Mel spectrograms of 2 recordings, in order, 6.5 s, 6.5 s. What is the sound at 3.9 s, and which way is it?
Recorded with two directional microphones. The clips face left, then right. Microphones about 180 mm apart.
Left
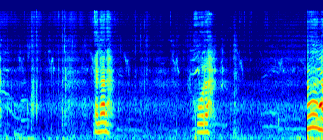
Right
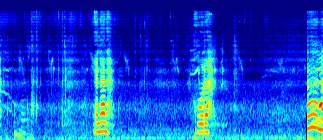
Speech, centre (ahead or behind).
